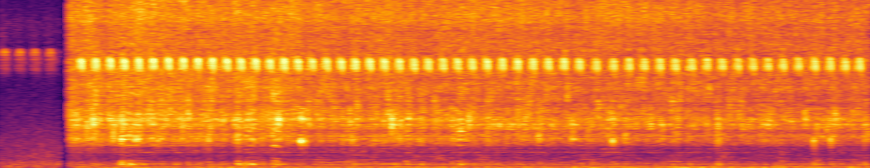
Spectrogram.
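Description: Crickets chirp in a fast, even pulse during rain, loud and continuous over a broad rain hiss. The sound starts abruptly after a brief quieter moment, with no talking.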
